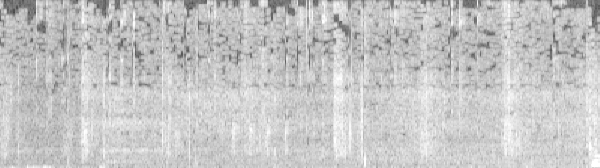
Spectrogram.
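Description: Footsteps on a concrete path: light, irregular taps.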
